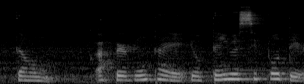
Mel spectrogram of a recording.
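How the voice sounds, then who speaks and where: Amid noticeable background noise and audible room echo, a woman talks at a fairly slow pace with medium pitch and fairly even intonation. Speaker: pastor. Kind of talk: Bible study livestream. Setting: Instagram live.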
